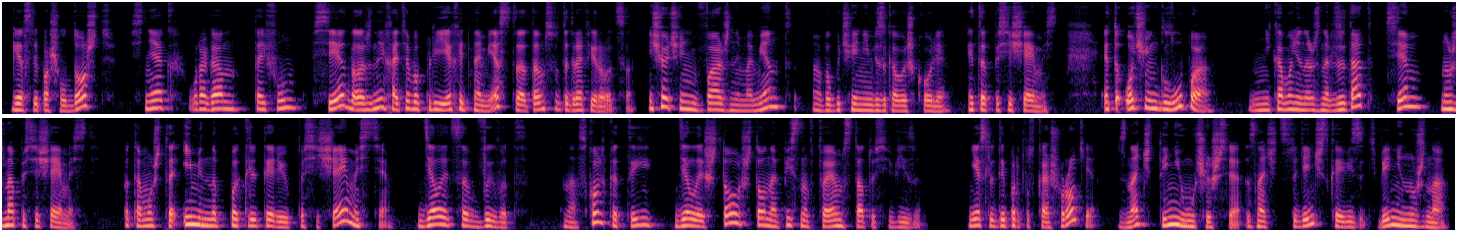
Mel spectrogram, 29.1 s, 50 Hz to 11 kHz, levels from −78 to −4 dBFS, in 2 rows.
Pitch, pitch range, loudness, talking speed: 185 Hz, 165-210 Hz, -21 LUFS, 140 wpm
